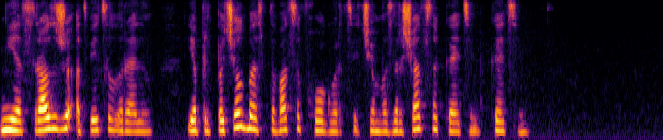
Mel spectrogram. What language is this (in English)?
Russian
